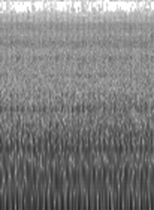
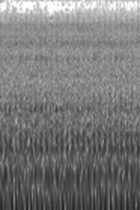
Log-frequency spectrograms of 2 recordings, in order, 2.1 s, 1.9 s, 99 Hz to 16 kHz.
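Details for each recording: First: 1986 Honda CT110 after a carburetor rebuild, with the mixture screw turned back to where it started: the small single ticks over at an even, steady beat with no stumble or hunting. Normal idle, mixture set right. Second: 1986 Honda CT110 just after a carburetor rebuild, idle mixture screw being turned 1/4 at a time to find where it stumbles: small single idle pulses start to sag and slow. Idle slowing from a mis-set mixture screw.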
